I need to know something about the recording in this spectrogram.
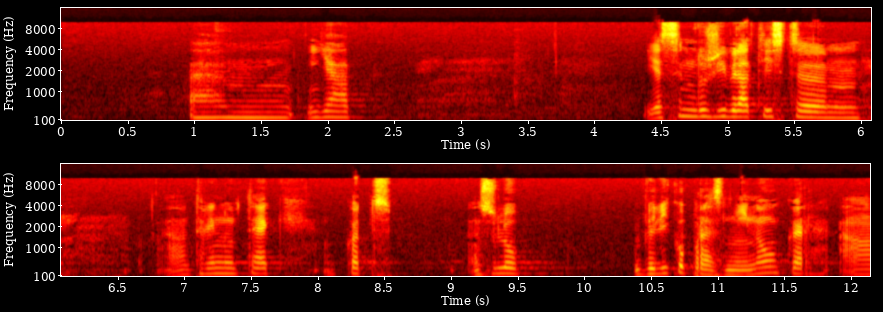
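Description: A woman sings slowly and with feeling into a microphone in a large, echoing room.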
